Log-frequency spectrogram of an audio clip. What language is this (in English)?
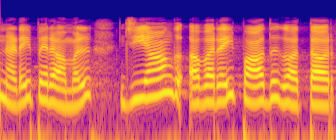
Tamil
